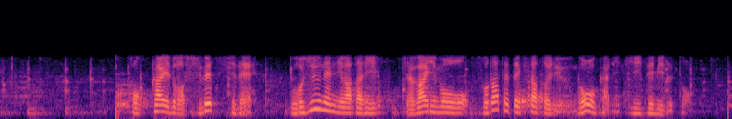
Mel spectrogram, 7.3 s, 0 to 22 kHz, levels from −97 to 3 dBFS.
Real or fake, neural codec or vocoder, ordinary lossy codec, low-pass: fake; vocoder, 22.05 kHz, 80 mel bands, HiFi-GAN; Opus, 16 kbps; 3.6 kHz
